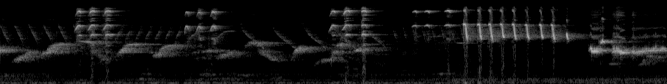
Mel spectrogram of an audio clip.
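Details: White-rumped shama in vigorous song, played to trigger other shamas into singing: clipped rising whistles and scratchy notes, then a rapid series of evenly spaced sharp chips, closing on a sweet falling whistle.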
